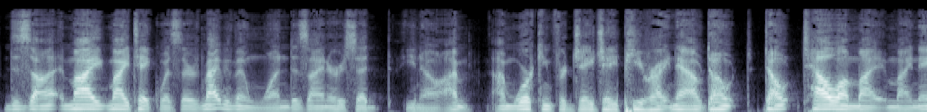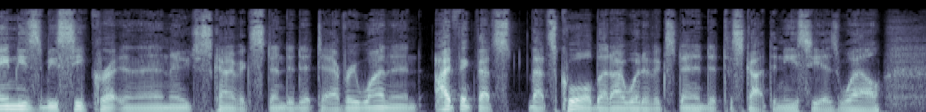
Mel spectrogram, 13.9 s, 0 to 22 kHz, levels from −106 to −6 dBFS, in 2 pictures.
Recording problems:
none

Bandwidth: 14.5 kHz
